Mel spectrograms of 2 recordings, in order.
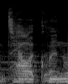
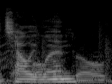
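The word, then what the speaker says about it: Talyllyn: like a k sound so it's absolutely the teleclin railway and not the tally Lynn which is which is what I thought it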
